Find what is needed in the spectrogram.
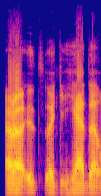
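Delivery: ordinary talk, nothing marked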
